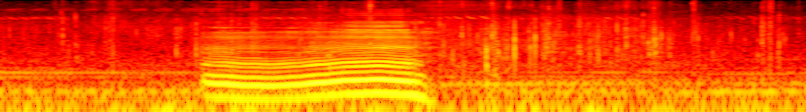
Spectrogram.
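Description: A cow mooing once, a single drawn-out low call of about a second that rises and then falls in pitch.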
